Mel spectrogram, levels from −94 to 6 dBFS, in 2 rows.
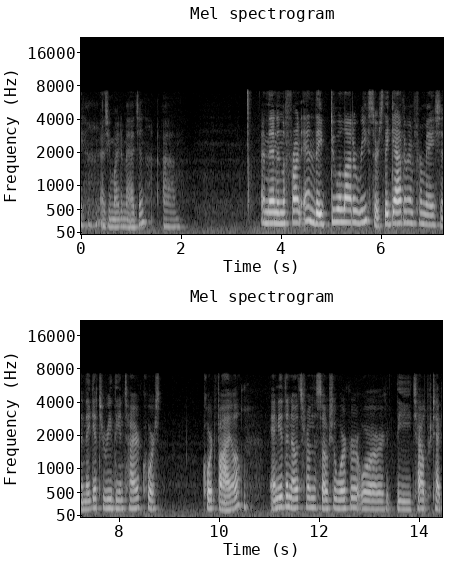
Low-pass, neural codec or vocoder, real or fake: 7.2 kHz; none; real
